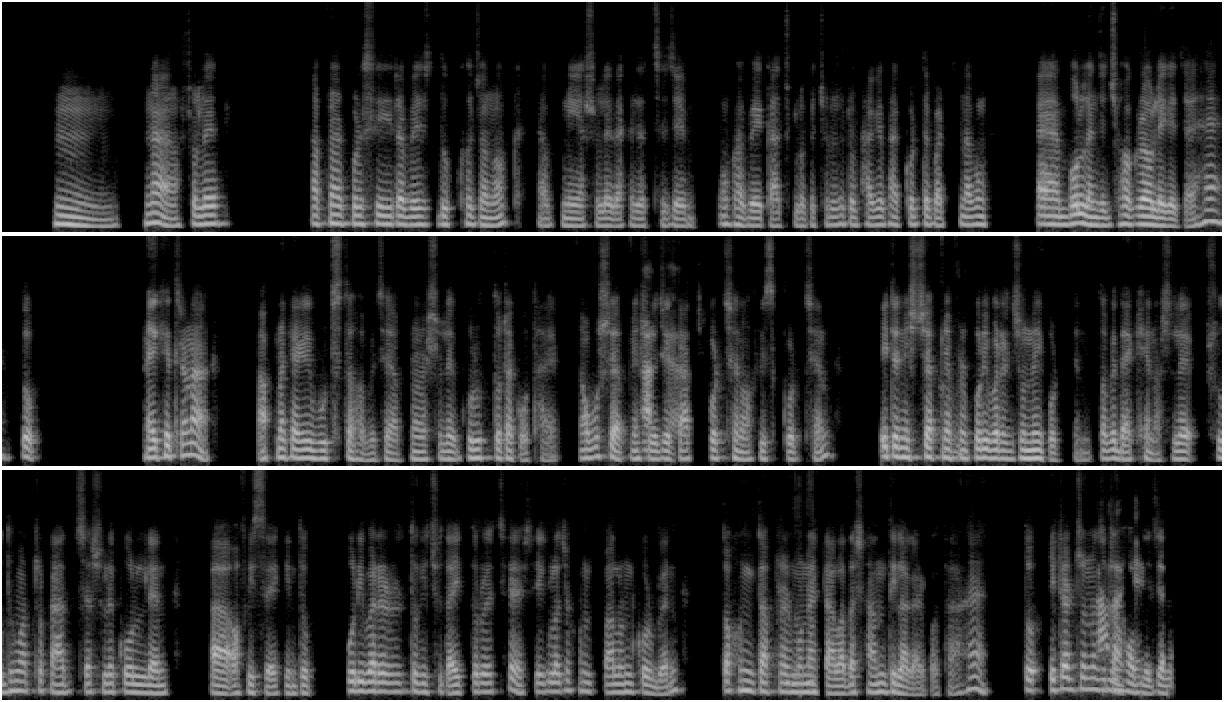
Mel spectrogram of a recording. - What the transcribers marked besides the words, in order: none
- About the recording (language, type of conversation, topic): Bengali, advice, দৈনন্দিন ছোটখাটো দায়িত্বেও কেন আপনার অতিরিক্ত চাপ অনুভূত হয়?
- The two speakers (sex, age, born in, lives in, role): male, 20-24, Bangladesh, Bangladesh, advisor; male, 40-44, Bangladesh, Finland, user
